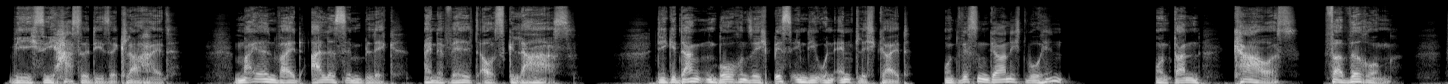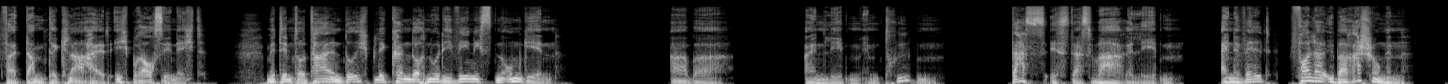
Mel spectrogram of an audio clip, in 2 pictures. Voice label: Dynamisch; Klarheit

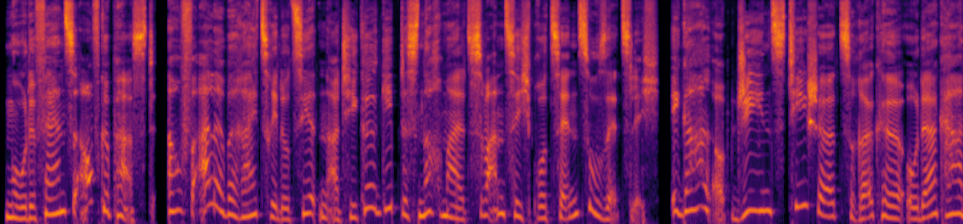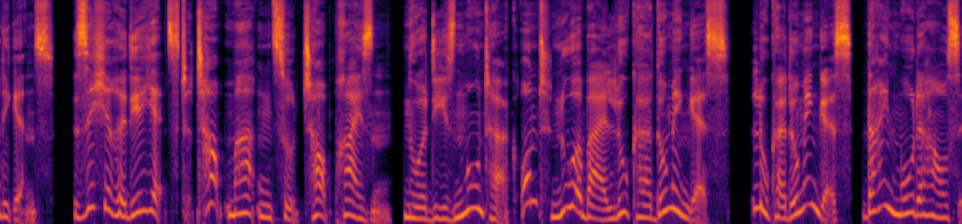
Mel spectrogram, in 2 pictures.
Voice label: Dynamisch

